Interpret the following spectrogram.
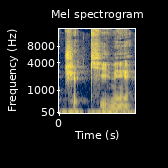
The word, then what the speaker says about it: Cecchine: century however I believe in American English it is pronounced differently his last name I'm not sure but um in Italian I'm sure it's ch so here you can see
